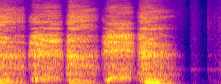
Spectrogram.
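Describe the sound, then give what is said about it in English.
A voice imitates the heavy, heaving breathing of a tired fighter whose chest is heaving: five loud, rasping breaths in a steady rhythm, each with a quick catch, then trailing off into quiet. “I see his chest is heaving. You know when people don't know how to breathe right? Like athletes, and their chest is like,”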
